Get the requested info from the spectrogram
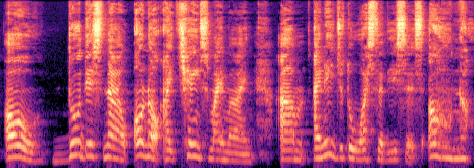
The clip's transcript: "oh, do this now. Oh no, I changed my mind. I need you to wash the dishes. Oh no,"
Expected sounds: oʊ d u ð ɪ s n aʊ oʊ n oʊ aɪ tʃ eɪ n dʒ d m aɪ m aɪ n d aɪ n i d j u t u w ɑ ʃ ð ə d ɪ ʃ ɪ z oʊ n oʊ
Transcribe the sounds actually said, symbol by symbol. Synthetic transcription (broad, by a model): oʊ d u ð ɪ s n aʊ oʊ n oʊ aɪ tʃ eɪ n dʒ m aɪ m aɪ n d aɪ n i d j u t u w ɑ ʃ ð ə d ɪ s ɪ s oʊ n oʊ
